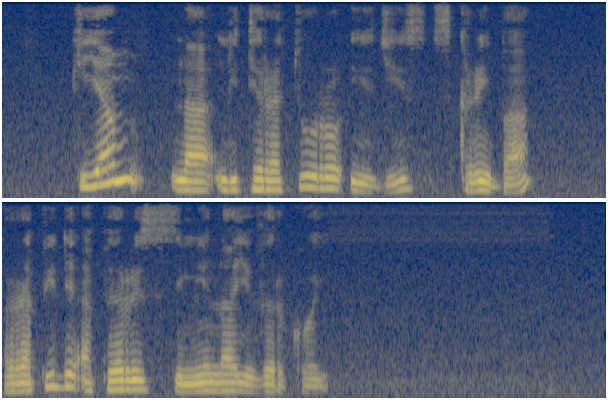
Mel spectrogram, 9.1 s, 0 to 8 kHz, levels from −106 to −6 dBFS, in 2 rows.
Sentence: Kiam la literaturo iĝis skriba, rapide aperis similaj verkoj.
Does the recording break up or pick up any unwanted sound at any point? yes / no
no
